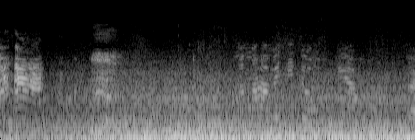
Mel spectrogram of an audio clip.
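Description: Steady low rumble of a car driving, heard inside the cabin. A woman laughs at the start, and faint voices come about halfway through.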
